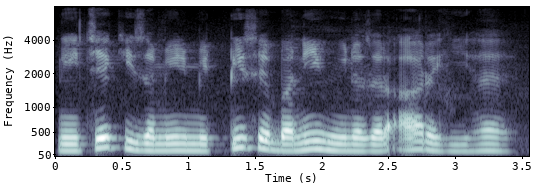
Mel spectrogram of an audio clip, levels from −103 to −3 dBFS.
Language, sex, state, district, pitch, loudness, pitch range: Hindi, male, Jharkhand, Ranchi, 135 Hz, -17 LUFS, 130-160 Hz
